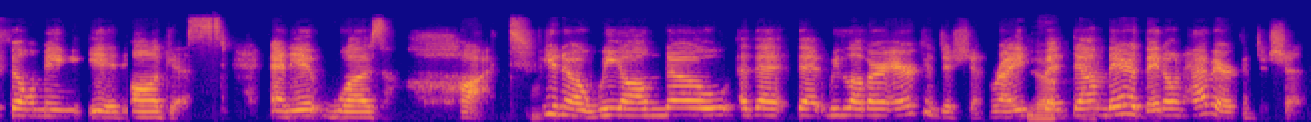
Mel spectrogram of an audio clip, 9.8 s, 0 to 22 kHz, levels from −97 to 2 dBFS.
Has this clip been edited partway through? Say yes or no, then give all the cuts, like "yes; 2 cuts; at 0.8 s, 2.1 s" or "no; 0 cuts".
yes; 1 cut; at 4.0 s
